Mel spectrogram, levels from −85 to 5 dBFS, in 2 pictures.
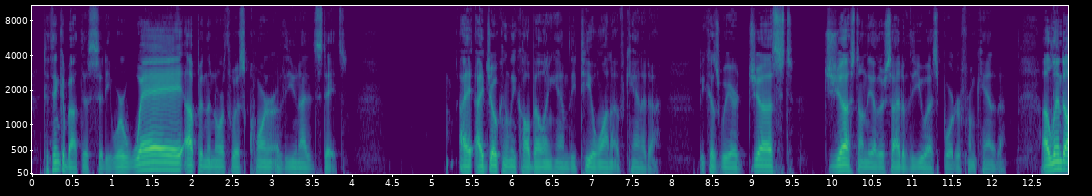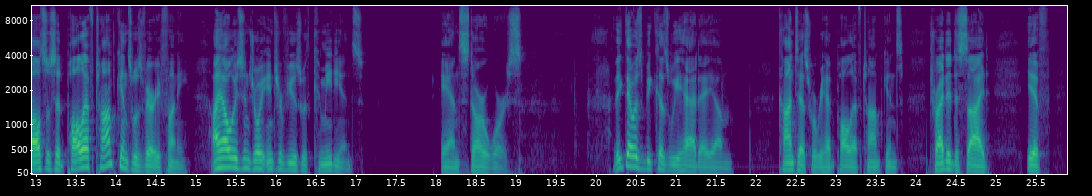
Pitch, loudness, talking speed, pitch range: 95 Hz, -30 LUFS, 185 wpm, 85-125 Hz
